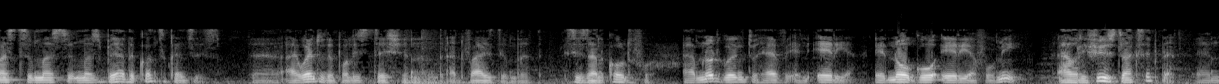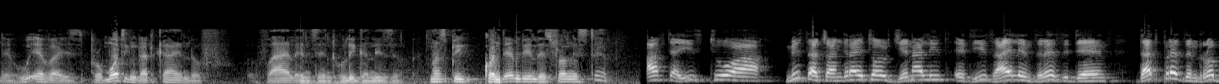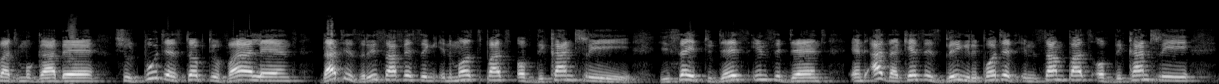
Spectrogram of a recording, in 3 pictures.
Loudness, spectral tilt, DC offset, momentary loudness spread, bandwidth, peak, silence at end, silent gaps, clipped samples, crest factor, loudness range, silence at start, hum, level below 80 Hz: -17 LUFS; -5 dB/octave; under 0.1%; 14 LU; 6.6 kHz; 0 dBFS; 0.25 s; none; under 0.1%; 16 dB; 7 LU; 0 s; none; -42 dBFS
